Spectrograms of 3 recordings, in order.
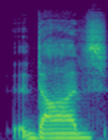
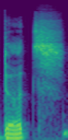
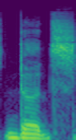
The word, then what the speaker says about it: døds: now because it's pronounced duts the O the o with the line through it is its own letter that's not in the English alphabet I didn't know that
